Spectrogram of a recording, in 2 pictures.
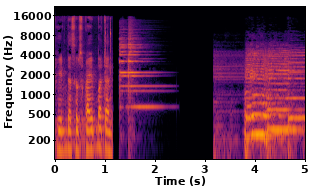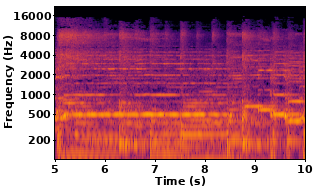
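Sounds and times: bell-like ding: 1.3 - 2.5.

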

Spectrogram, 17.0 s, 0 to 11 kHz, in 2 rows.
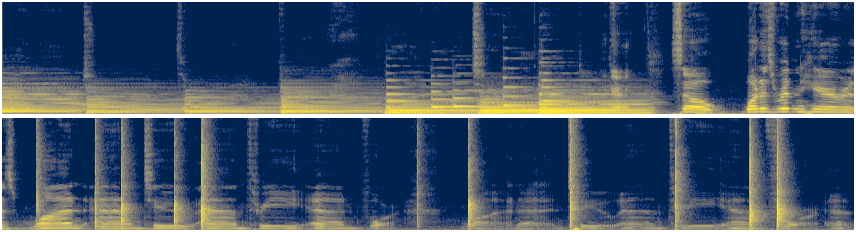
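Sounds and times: woman singing a rhythm: 6.1 - 17.0
hands clapping a rhythm: 8.8 - 10.8, 12.6 - 13.4, 15.2 - 16.5.

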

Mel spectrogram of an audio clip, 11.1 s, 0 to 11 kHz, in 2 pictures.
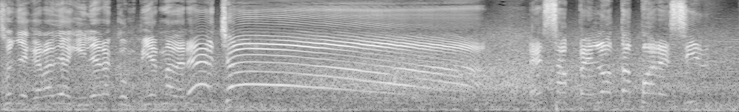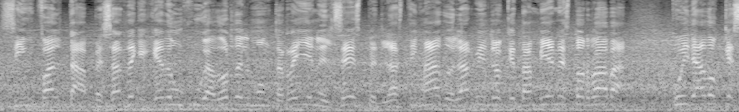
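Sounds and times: stadium crowd noise: 0.0 - 11.0
commentator's long drawn-out shout: 1.4 - 3.7.

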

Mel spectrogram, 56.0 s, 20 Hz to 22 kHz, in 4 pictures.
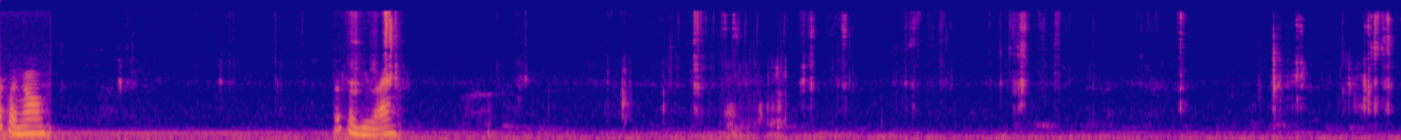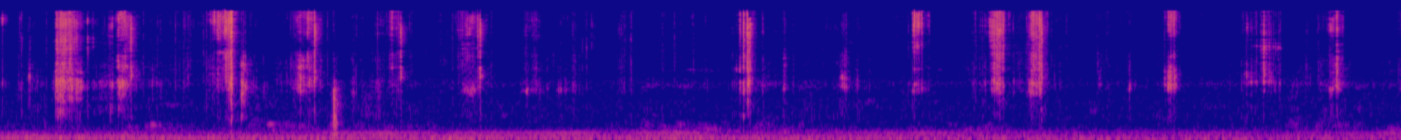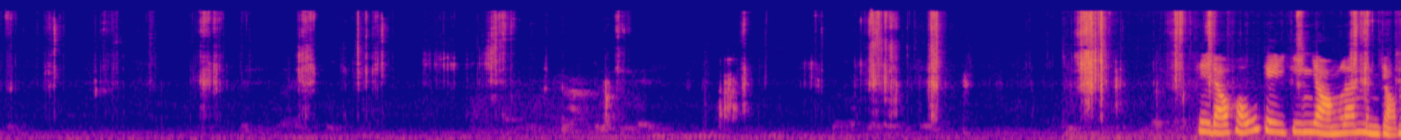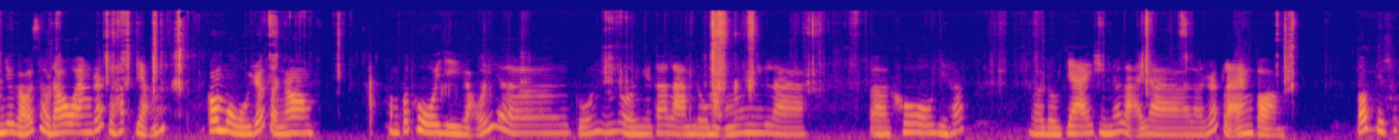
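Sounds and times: low steady hum: 0.0 - 56.0
scissors snipping crunchy food: 2.2 - 4.1, 6.1 - 11.9, 12.6 - 34.6, 35.2 - 50.7, 51.6 - 55.4.

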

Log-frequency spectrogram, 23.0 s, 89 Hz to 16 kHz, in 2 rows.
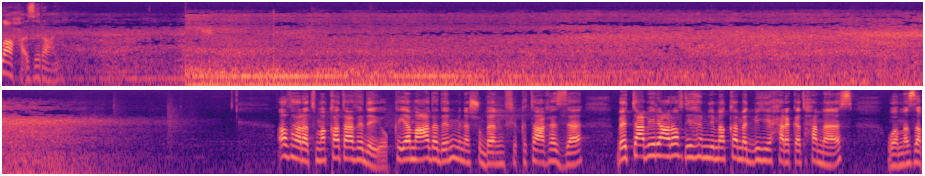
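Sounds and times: street noise rush: 0.0 - 13.8
low steady hum: 2.2 - 12.2.

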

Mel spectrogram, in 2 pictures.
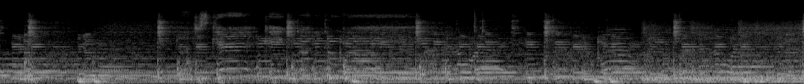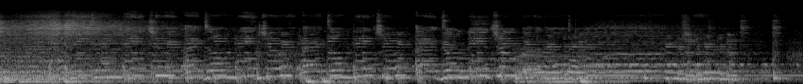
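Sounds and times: held bass line: 0.0 - 11.8, 13.2 - 15.5
electronic keyboard playing chords: 0.0 - 16.0.

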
